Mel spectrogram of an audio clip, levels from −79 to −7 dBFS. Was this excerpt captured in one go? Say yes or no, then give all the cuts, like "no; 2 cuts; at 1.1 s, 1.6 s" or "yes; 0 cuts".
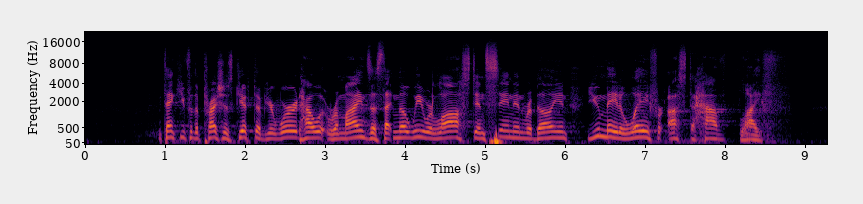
no; 1 cut; at 3.8 s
